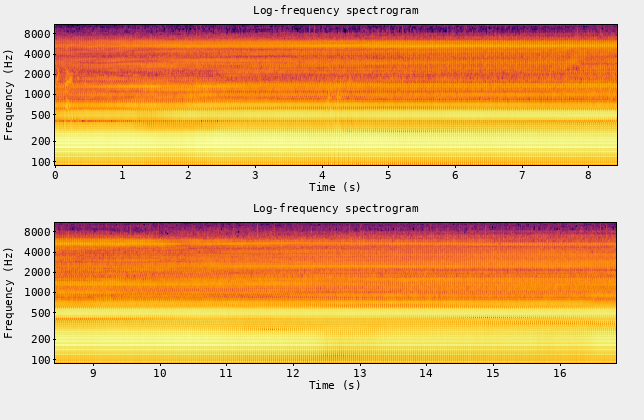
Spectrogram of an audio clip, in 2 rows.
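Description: Small laminated-iron-core transformer on 220 V AC mains, humming loudly and steadily as a buzz with many even overtones. The hum is the core vibrating as it is magnetized and demagnetized, expanding and contracting with the alternating current.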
